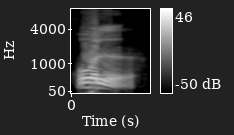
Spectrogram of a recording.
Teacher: lam sukun tidak boleh dibaca memantul untuk menghindari supaya tidak memantul adalah dengan tidak langsung melepas ujung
